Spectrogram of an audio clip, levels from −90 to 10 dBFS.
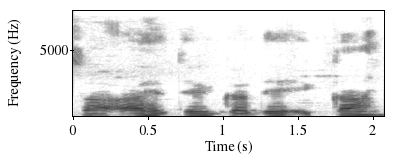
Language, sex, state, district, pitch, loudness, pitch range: Marathi, male, Maharashtra, Nagpur, 125 Hz, -20 LUFS, 120-130 Hz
